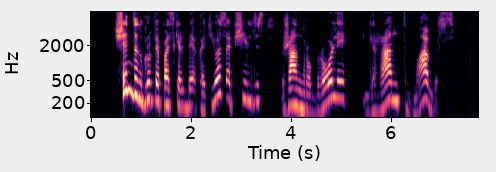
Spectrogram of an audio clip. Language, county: Lithuanian, Kaunas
